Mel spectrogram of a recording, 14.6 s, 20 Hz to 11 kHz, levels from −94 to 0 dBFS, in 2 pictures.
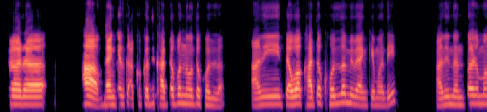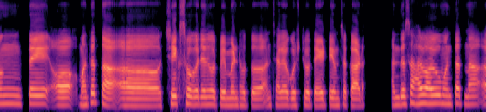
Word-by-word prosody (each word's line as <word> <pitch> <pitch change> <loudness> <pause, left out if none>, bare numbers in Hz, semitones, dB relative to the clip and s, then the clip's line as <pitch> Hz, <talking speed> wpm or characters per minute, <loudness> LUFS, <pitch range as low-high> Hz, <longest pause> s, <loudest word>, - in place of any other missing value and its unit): तर 190 -1 +5
अ, 185 0 +7 0.6
हा 200 -4 +11
बँकेत 180 +3 +4
का - - -4 0.2
कधी 190 +1 -3
खातं 175 +3 +1
पण 215 0 -1
नव्हतं 200 -1 -2
खोललं. 165 -3 -6 0.4
आणि 185 +4 -1
तेव्हा 190 +2 +5
खातं 180 +4 +1
खोललं 205 +3 -2
मी 210 - -4
बँकेमध्ये. 170 +2 -3 0.6
आणि 165 +4 -2
नंतर 185 +2 -1
मग 200 0 -4 0.4
ते 200 -1 +3
अ, 175 0 0
म्हणतात 175 +7 -3
ना 160 - +5 0.7
अ, 160 - -6
चेक्स 195 0 -1
वगैरे 185 -1 -1
वर 180 - -2
पेमेंट 170 0 -3
होतं. 160 -1 -5
आणि 165 - -11
सगळ्या 170 0 -2
गोष्टी 165 0 -8
होत्या 160 -1 -2
एटीएमचं 165 +1 -3
कार्ड 155 -1 0 0.4
आणि 175 +1 -8
जसं 190 +4 -3
हळूहळू 205 +1 +1
म्हणतात 200 0 -3
ना 190 +1 -3
185 Hz, 165 wpm, -23 LUFS, 170-200 Hz, 0.7 s, हा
